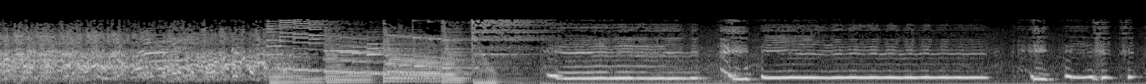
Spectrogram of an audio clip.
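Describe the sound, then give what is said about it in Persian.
A boy cries and whimpers in long, drawn-out wailing sobs broken by short catches of breath, loud, with a burst of muffled chatter and scuffling before the crying starts. “او باچه جان چرا گریه میکنی ها؟”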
